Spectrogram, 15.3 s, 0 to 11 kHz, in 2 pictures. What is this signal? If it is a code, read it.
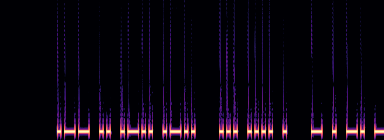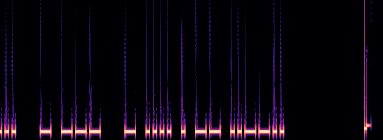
Morse code, heard as a keyed tone, about 17 wpm, 700 Hz. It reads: WILL SHE TEND TO THEM?
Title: Sentences from Top 1000 Words - Review Part 5 - 17wpm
